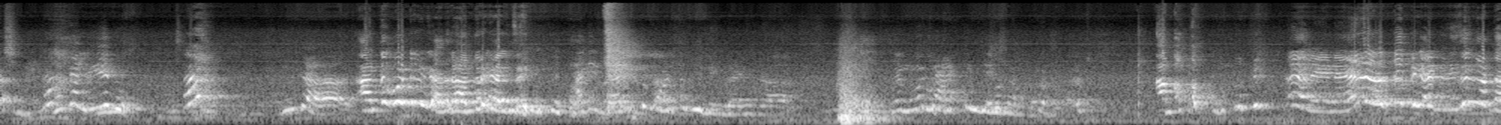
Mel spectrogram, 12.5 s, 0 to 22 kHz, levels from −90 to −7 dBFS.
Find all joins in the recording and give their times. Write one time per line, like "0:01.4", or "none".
none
